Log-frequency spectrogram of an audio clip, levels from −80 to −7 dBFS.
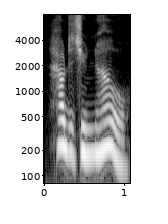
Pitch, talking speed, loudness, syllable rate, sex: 180 Hz, 225 wpm, -17 LUFS, 5.3 syllables/s, female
